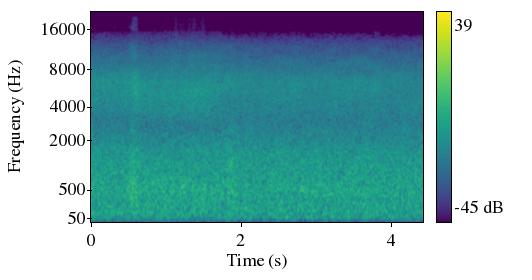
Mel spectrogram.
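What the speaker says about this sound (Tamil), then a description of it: "குட்டி அருவி பக்கத்தில் வந்துட்டோம்." Small waterfall at Ban Gioc Waterfalls on the Vietnam border, a steady broadband rush of falling water, loud and close, continuous throughout with no voices.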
